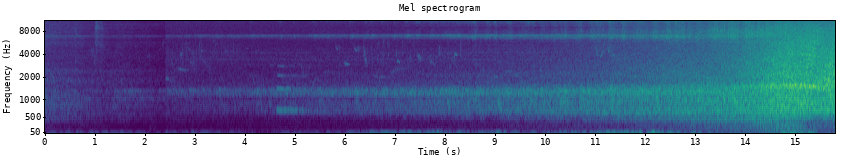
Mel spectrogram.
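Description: Polish EP07 electric locomotive hauling a passenger train, approaching along the track: the running noise of wheels on rail builds steadily from faint to loud and is loudest near the end as the train draws level.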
